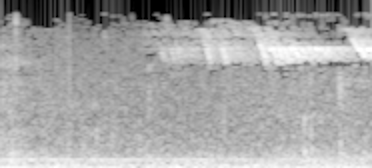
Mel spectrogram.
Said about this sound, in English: The sun is peeping through the trees and the birds are beginning to sing.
